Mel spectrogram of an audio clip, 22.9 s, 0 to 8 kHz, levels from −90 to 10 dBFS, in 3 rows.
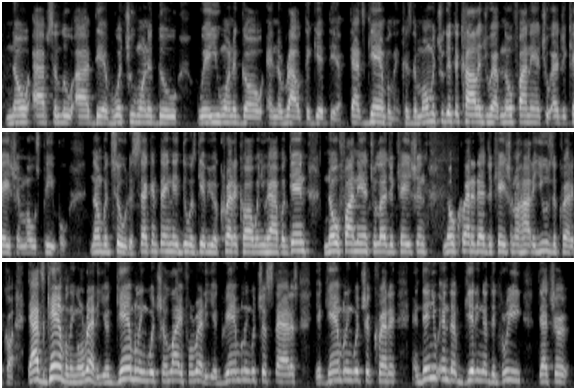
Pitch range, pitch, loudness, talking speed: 155-185 Hz, 170 Hz, -22 LUFS, 250 wpm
